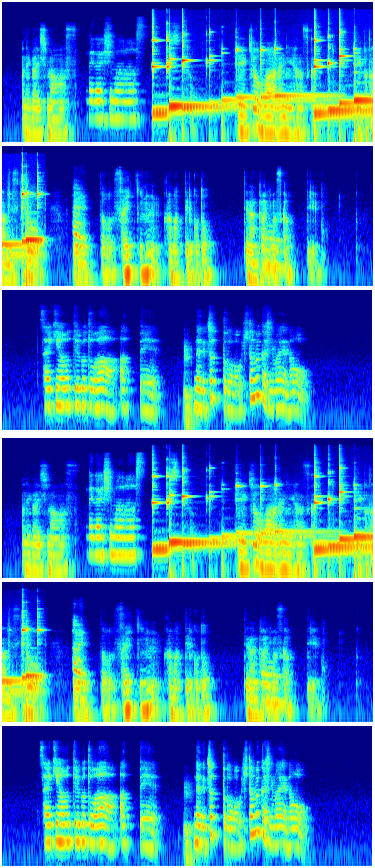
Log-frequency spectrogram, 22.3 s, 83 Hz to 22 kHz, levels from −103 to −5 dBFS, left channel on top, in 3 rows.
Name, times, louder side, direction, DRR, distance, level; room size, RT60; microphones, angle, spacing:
voice 1, 0.4-1.4 3.6-3.9 4.7-6.3 7.0-8.2 8.8-9.1 9.4-11.6 12.2-13.2 13.5-13.8 18.5-18.7, left 1 dB, 60° left, 2.5 m, -38 dB
voice 2, 1.7-2.8 3.3-3.5 8.8-9.0 12.6-13.2 15.6-17.3 17.6-17.9 18.7-20.9, right 2 dB, 80° right, 3.7 m, -38 dB
sound 1, 3.0-8.2, left 2 dB, 25° left, 1.1 m, -28 dB
14.5 x 7.0 x 4.5 m
head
